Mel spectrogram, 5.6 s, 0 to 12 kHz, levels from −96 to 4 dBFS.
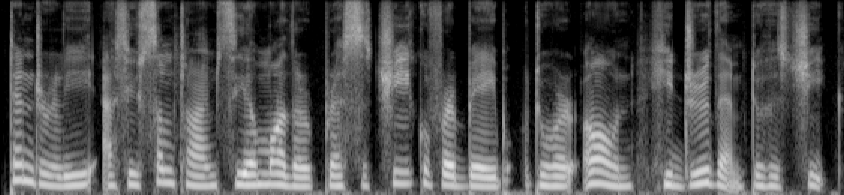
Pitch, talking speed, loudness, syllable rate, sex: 185 Hz, 235 wpm, -18 LUFS, 5.4 syllables/s, female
